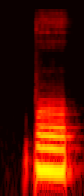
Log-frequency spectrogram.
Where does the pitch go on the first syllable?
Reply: high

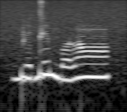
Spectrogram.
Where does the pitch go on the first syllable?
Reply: low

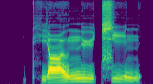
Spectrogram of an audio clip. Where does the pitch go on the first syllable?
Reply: rising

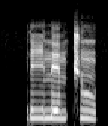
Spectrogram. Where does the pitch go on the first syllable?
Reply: low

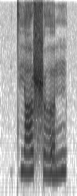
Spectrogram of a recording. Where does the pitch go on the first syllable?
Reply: rising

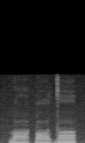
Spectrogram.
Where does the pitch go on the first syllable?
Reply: low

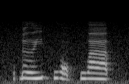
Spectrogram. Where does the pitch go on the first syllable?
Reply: rising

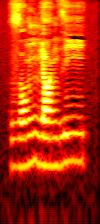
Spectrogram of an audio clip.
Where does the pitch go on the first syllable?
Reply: rising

